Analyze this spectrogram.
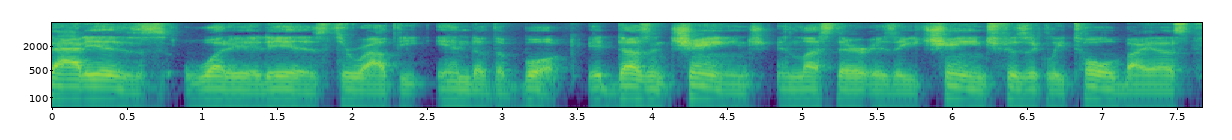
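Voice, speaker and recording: This man's very deep, low voice moves at a moderate pace with ordinary pitch variation. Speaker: religious teacher. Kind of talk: bible study talk. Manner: conversational.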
